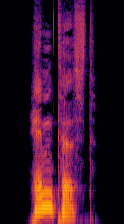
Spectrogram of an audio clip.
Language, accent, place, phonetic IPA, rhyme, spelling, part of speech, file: German, Germany, Berlin, [ˈhɛmtəst], -ɛmtəst, hemmtest, verb, De-hemmtest.ogg
- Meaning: inflection of hemmen: 1. second-person singular preterite 2. second-person singular subjunctive II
